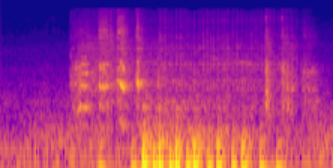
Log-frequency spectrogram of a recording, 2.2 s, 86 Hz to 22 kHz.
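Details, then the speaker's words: Motorcycle that just stalled after running out of gas at 63 miles: restart attempt gives short uneven sputtering bursts, catching weakly and struggling, before switching to reserve. "something's weird something's weird it's stalled it's stalled no I hear the gas huh what happened am I out of gas already let me just try to start it real quick"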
